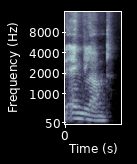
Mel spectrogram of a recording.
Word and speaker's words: England: Except you need to pronounce it in German, so it's in England. England.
